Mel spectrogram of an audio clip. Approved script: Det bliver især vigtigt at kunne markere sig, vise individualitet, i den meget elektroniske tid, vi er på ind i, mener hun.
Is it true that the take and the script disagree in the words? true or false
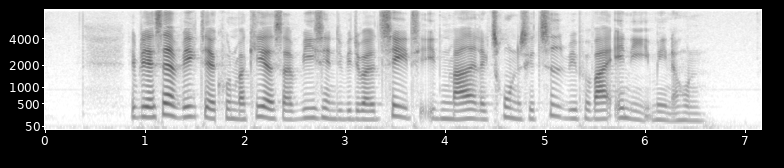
true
